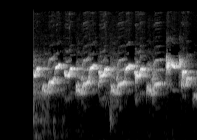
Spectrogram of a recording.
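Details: A Common (Moroccan garden) bulbul sings a song phrase with two variations: a run of quick, mellow, bubbling whistled notes that rise and fall without a break for about two and a half seconds.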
